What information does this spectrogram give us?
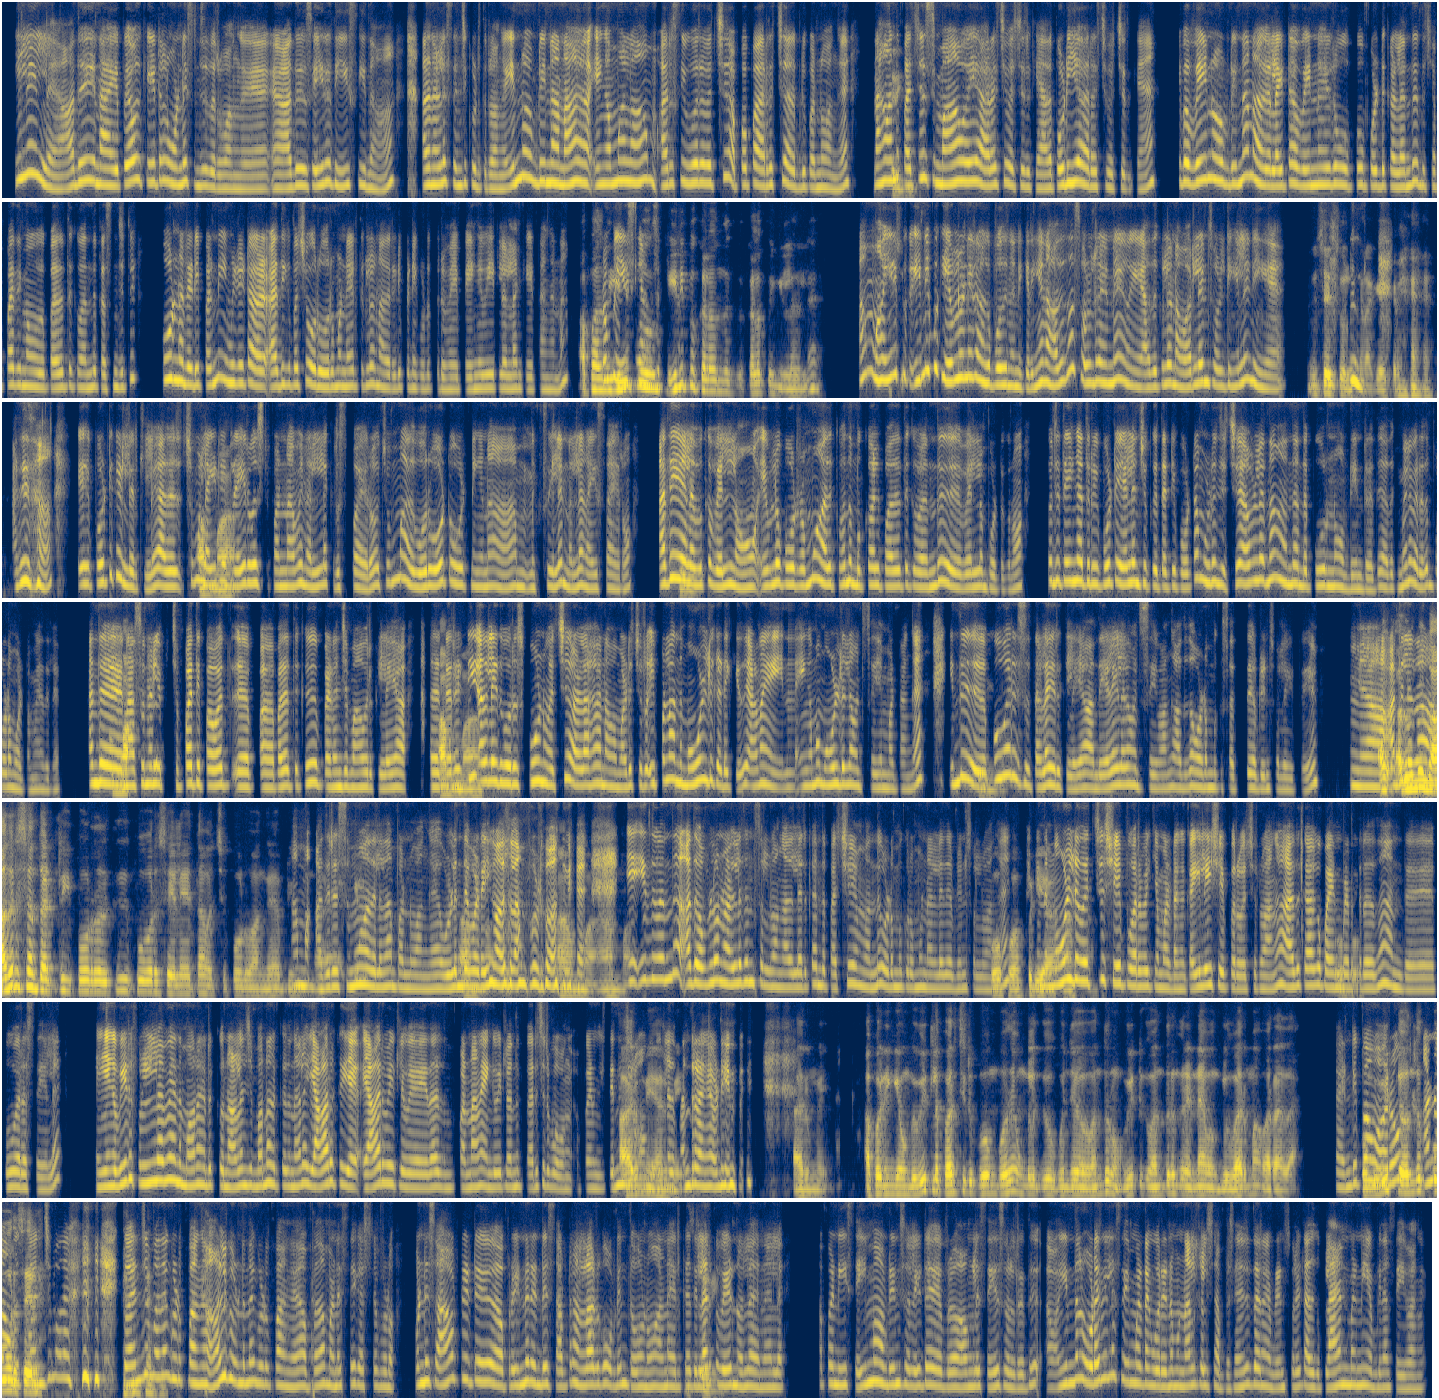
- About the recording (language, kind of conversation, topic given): Tamil, podcast, பண்டிகை நாட்களில் மட்டும் சாப்பிடும் உணவைப் பற்றிய நினைவு உங்களுக்குண்டா?
- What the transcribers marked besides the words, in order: in English: "லைட்டா"; in English: "இம்மிடியட்டா"; in English: "ரெசிபி"; chuckle; laughing while speaking: "அதேதான்"; chuckle; in English: "ட்ரை ரோஸ்ட்"; in English: "கிரிஸ்ப்"; background speech; in English: "மோல்டு"; laughing while speaking: "உளுந்த வடையும் அதுலதான் போடுவாங்க"; other noise; in English: "மோல்டு"; in English: "ஷேப்"; tsk; in English: "ஃபுல்லாவே"; laughing while speaking: "பண்றாங்க அப்பிடின்னு"; laugh; laugh; in English: "பிளான்"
